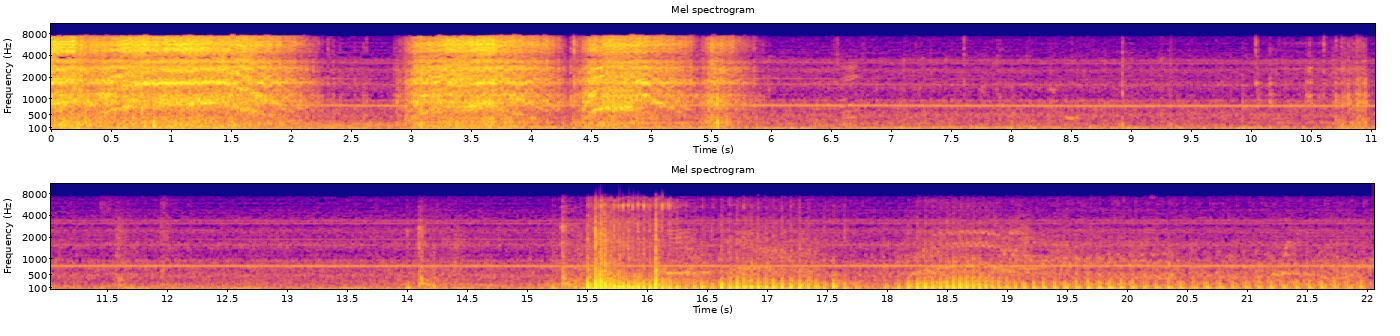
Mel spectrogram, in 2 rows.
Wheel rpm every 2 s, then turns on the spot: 190, 60, 70, 0, 0, 10, 0, 0, 0, 0, 0.
none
